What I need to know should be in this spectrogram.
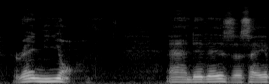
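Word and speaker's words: Réunion: french french possession now the name of it looks like it says reunion but actually it's pronounced renyon and it is as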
